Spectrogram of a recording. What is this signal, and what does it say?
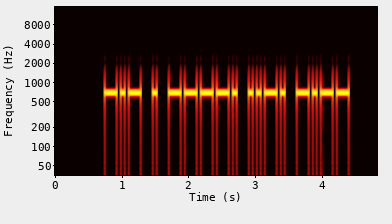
Morse code, heard as a keyed tone, about 20 wpm, 700 Hz. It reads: KE9FY
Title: USA Call Signs Repeated 2x 20wpm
